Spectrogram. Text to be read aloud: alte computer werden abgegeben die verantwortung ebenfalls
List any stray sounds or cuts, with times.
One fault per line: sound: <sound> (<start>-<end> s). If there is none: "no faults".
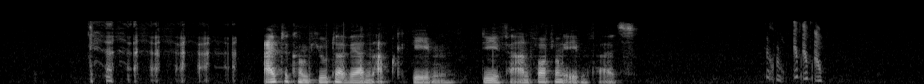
sound: laugh (0.9-2.4 s)
sound: chirp (7.6-8.3 s)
